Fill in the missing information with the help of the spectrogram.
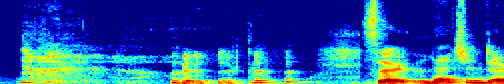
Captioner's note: laughs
